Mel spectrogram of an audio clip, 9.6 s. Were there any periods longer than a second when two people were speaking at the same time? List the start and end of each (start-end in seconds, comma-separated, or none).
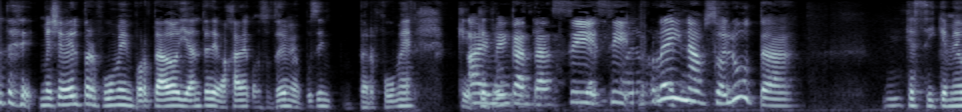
4.7-6.8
